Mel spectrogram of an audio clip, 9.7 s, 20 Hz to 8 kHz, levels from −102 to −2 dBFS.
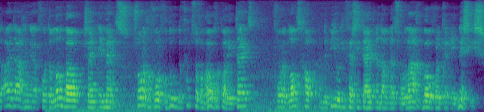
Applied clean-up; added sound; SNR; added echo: none; Bus; 17 dB; reverberation time 0.6 s.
